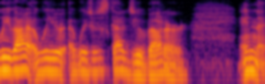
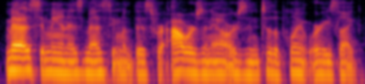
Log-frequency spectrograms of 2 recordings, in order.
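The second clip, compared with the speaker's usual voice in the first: usual speaking voice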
